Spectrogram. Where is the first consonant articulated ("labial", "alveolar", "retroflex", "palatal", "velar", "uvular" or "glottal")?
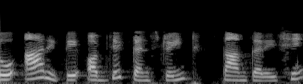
alveolar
